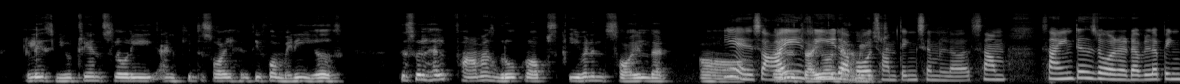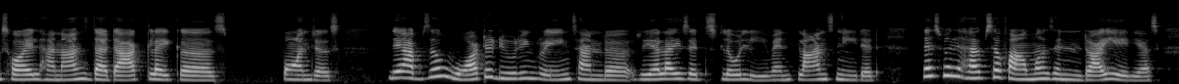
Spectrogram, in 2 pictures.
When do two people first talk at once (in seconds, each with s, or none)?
7.2 s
